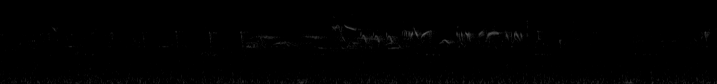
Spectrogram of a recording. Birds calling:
Brimstone Canary (Crithagra sulphurata)

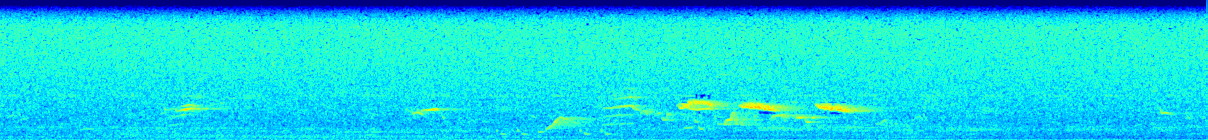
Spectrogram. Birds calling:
Slate-colored Boubou (Laniarius funebris), White-browed Robin-Chat (Cossypha heuglini)

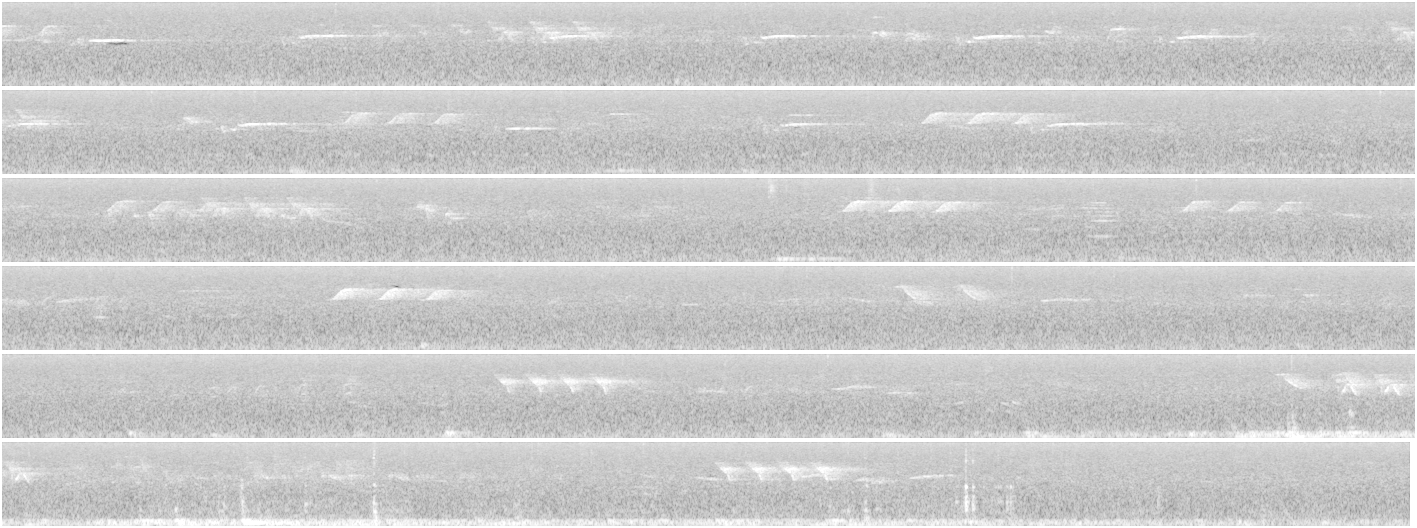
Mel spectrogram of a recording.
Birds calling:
African Pied Wagtail (Motacilla aguimp), White-browed Robin-Chat (Cossypha heuglini)

